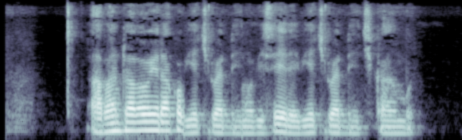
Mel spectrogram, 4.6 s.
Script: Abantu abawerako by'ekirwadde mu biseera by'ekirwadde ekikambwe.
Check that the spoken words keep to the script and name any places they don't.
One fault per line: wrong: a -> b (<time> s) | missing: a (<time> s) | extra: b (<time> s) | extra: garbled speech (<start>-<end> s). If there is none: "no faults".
no faults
